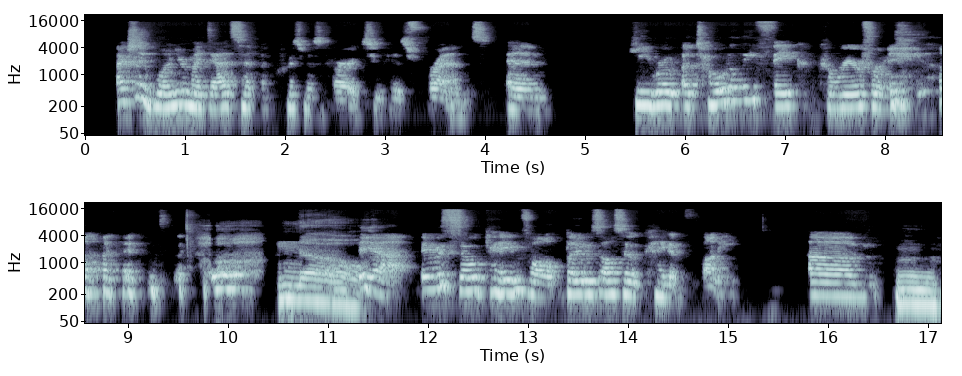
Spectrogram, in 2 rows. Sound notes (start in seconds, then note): 7.9 laughs; 9.6 gasps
